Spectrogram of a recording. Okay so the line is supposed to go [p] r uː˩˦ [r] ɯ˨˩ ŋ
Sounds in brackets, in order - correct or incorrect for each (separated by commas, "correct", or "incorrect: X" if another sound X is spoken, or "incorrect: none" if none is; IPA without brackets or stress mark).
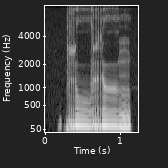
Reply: correct, correct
